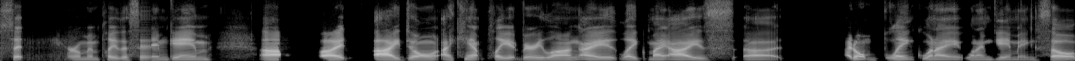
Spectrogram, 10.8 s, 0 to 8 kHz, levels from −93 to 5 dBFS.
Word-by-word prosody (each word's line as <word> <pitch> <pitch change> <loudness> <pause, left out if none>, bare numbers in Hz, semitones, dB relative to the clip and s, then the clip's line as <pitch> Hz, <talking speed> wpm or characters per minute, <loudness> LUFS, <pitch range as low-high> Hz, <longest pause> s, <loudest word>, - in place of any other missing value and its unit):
sit - - -2 0.4
in 135 - -11
a - - -2
room 135 +1 -7
and 135 0 -8
play 135 0 -2
the 135 0 -5
same 135 -2 -5
game, 130 +7 -1 0.5
uh, 150 -2 +8 0.4
but 150 -2 +6 0.3
I 140 +1 +8
don't 155 -1 -1
I 140 - 0
can't 175 +3 -3
play 135 -1 -1
it - - -3
very 155 0 0
long. 155 -1 0
I 130 -1 +2
like, 125 -1 -4
my 125 - 0
eyes, 130 - 0
uh, - - -2 0.7
I - - +5
don't 195 -3 0
blink 130 -7 -4
when 130 -1 -1
I 105 -2 -2
when 125 -1 -8
I'm 120 0 -9
gaming, 90 - -6
so, - - +1
135 Hz, 185 wpm, -26 LUFS, 125-155 Hz, 0.7 s, uh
